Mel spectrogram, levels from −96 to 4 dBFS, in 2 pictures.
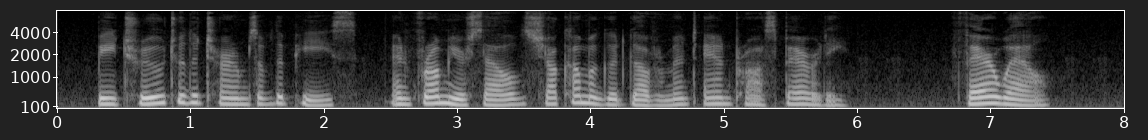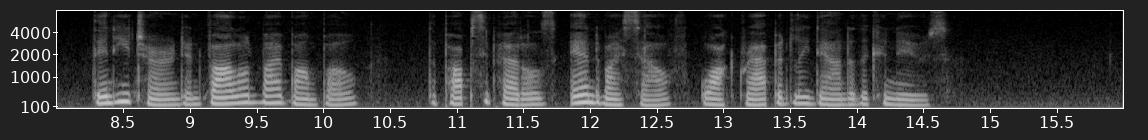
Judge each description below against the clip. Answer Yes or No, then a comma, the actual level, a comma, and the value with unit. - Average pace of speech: No, slow, 130 wpm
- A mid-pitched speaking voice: Yes, medium, 175 Hz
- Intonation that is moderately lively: Yes, average, 3.4 semitones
